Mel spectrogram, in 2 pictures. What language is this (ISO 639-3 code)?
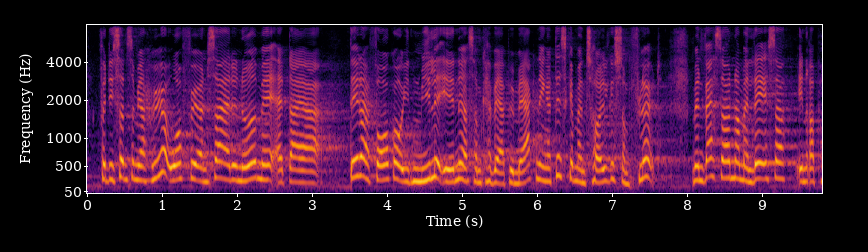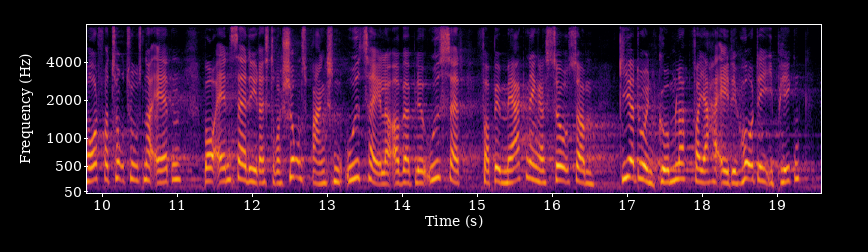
dan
